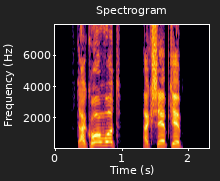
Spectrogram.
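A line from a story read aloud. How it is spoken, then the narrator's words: Stern. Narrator (Russian): говорит Модест Матвеевич, строго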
